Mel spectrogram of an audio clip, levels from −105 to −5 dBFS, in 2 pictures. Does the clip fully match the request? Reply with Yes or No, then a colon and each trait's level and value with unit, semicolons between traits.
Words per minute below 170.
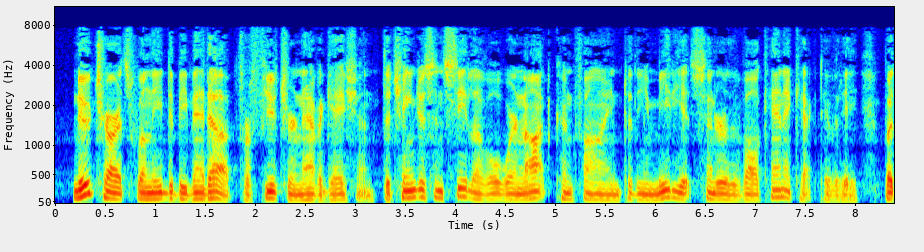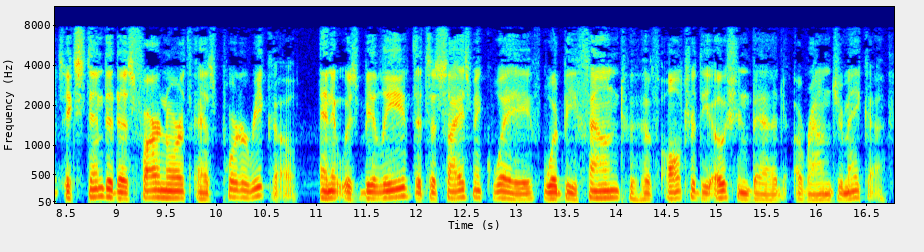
No: average, 185 wpm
